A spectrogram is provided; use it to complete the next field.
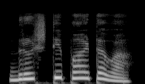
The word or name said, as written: ದೃಷ್ಟಿಪಾಟವ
